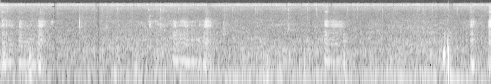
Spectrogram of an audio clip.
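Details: Sleeping cat with a strange snore: soft nasal whistles, each held briefly, come back roughly every three seconds between quiet raspy breaths, ending with a sharp click.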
